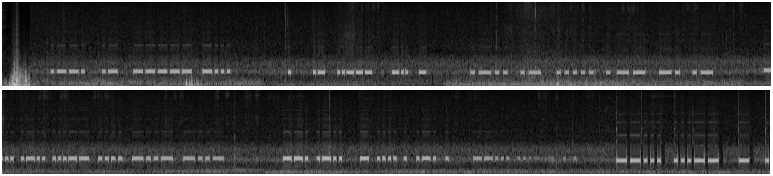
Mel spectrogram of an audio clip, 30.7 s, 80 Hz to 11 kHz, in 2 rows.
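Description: Morse code (CW) from a Mountain Topper MTR-3B portable HF transceiver during a contact: a single beep tone keyed on and off in dots and dashes over a faint hiss of band noise. Near the end the tone steps slightly lower in pitch.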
